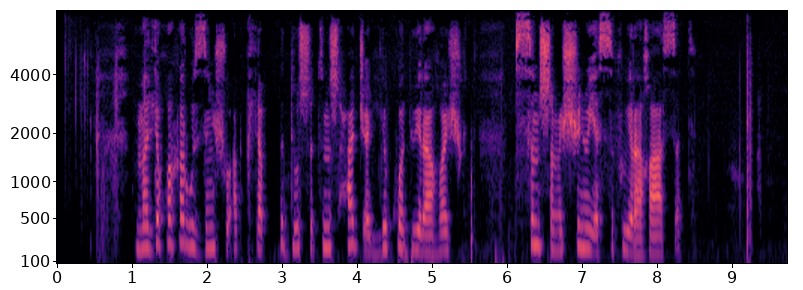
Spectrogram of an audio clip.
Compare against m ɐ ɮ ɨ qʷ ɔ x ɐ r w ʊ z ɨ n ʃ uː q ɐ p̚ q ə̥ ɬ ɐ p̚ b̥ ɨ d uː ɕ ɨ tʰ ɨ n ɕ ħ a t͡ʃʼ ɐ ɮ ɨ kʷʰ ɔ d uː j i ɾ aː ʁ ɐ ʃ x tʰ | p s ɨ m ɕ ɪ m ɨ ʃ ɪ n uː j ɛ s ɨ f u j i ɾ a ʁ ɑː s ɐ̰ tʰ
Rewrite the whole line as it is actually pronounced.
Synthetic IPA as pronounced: m ɐ ɮ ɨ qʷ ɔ x ɐ r w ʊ z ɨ n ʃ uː ʔ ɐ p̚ q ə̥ ɬ ɐ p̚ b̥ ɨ d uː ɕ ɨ tʰ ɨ n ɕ ħ a t͡ʃʼ ɐ ɮ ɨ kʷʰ ɔ d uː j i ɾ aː ʁ ɐ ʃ x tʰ | p s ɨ m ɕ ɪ m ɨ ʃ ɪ n uː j ɛ s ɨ f u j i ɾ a ʁ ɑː s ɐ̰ tʰ

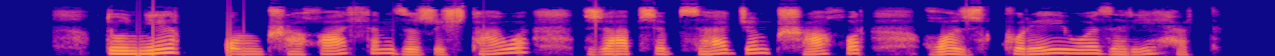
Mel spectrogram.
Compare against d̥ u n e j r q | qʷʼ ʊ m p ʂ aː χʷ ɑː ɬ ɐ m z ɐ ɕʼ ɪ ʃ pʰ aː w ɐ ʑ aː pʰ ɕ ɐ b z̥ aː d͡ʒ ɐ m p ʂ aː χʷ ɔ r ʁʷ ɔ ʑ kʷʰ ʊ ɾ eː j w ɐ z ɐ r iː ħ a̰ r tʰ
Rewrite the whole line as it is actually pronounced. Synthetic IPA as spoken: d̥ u n e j r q | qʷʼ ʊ m p ʂ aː χʷ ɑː ɬ ɐ m z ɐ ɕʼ ɪ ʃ tʰ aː w ɐ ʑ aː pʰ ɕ ɐ b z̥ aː d͡ʒ ɐ m p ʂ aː χʷ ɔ r ʁʷ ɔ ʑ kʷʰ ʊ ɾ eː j w ɐ z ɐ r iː ħ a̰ r tʰ

